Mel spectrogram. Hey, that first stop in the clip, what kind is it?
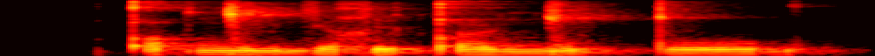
ejective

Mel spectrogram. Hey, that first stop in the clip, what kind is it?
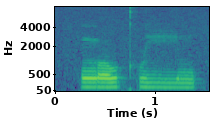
aspirated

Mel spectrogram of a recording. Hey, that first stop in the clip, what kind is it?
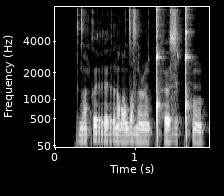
plain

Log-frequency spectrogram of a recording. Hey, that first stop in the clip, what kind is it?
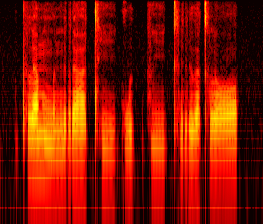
aspirated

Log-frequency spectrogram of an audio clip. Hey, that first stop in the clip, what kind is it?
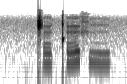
click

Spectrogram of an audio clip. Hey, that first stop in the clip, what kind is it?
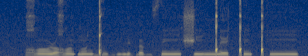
implosive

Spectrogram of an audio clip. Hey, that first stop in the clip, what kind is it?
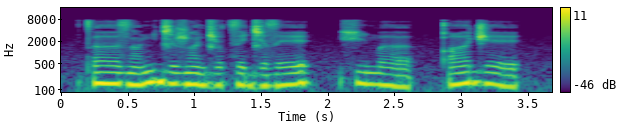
ejective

